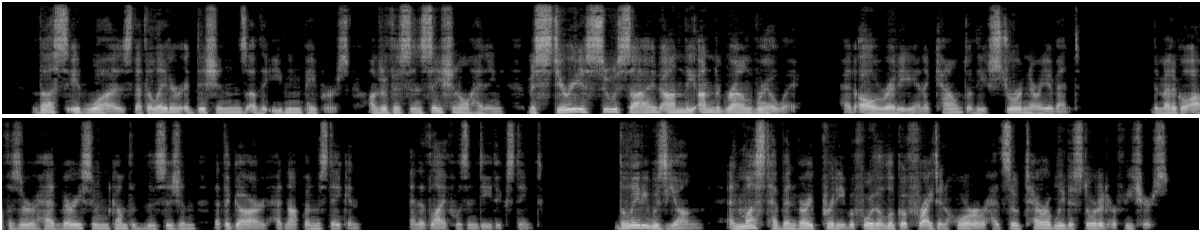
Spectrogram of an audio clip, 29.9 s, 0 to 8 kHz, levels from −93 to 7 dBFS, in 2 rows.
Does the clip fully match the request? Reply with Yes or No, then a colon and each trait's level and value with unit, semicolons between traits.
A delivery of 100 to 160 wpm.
Yes: average, 150 wpm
